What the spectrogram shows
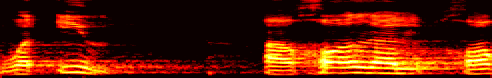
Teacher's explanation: خو کو پر پڑھنا ہے اور ذال کو باریک پڑھنا ہے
